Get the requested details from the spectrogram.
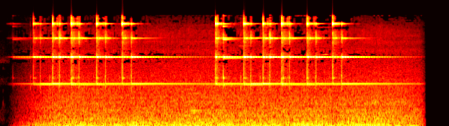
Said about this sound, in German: Also eine ganz stinknormale Fahrradklingel, ein bisschen Verkehrsrauschen im Hintergrund. Und das ist eines der Beispiele, das die NASA auf ihrer Webseite Sounds from Mars hochgeladen hat.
